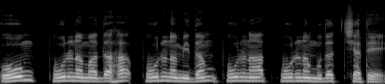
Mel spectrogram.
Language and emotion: Kannada, neutral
